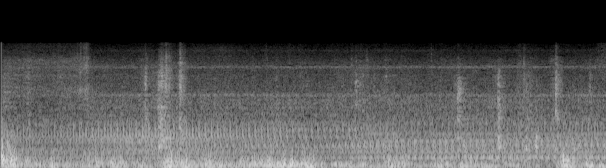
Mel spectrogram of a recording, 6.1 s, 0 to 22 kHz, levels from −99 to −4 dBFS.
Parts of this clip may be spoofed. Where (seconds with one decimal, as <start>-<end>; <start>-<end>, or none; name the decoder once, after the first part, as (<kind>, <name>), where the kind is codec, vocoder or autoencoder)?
0.0-6.1 (vocoder, BigVGAN v2)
